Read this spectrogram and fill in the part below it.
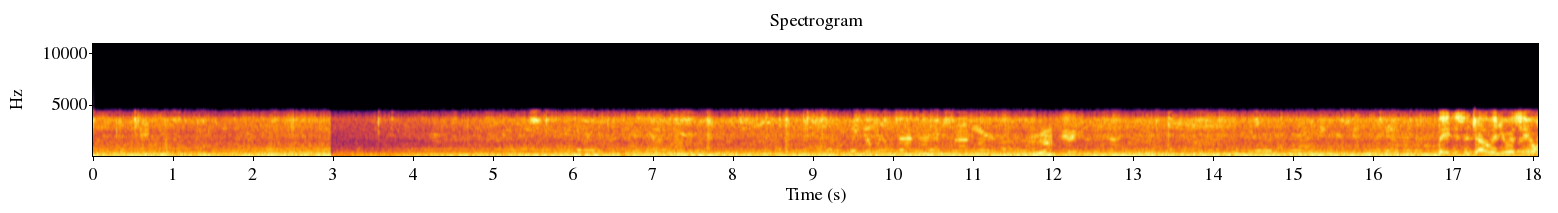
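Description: Jet engines roar steadily inside an aircraft cabin as it rolls down a runway.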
